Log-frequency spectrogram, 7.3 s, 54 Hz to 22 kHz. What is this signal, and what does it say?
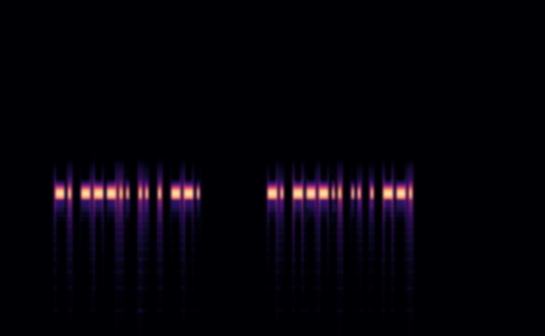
Morse code, heard as a keyed tone, about 28 wpm, 700 Hz. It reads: N8IEG N8IEG
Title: USA Call Signs - 5 Characters - Repeated 2x - 28wpm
